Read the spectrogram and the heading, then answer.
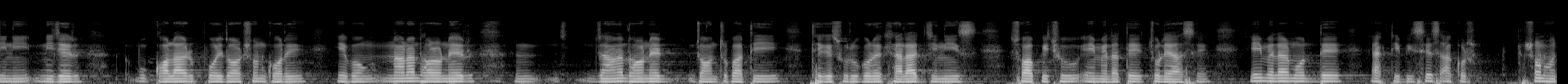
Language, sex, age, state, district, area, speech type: Bengali, male, 18-30, West Bengal, Purulia, urban, spontaneous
